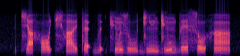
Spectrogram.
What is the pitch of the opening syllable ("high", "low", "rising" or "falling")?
falling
